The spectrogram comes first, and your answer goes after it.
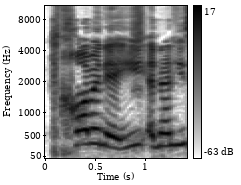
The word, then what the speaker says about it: Khamenei: So the kh is the beginning sound for the supreme dictators, right? So the first one was Khomeini, right? And then the next one is Khamenei. You guys pronounce it like Khamenei, I guess, right?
